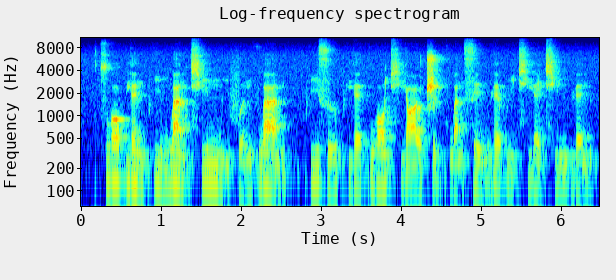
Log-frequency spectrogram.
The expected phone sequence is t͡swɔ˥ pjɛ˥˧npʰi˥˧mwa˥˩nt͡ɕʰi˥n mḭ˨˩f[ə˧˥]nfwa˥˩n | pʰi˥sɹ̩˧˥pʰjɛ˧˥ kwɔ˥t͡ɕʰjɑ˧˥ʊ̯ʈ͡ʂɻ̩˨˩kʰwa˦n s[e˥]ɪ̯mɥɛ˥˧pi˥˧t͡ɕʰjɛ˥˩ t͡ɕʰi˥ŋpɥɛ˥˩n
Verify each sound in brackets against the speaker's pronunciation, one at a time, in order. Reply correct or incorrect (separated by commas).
correct, incorrect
